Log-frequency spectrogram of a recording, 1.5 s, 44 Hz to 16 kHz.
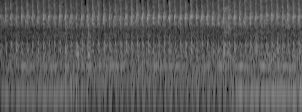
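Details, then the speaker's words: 2012 Vauxhall Corsa VXR, freshly rebuilt with forged internals, idling in neutral on first start: loud airy hiss as air is sucked in at the oil filler; vacuum leak through the rocker cover breather diaphragm. "it stems from the fact that when the engine's running it sounds like it's sucking in a load of air bear with me"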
